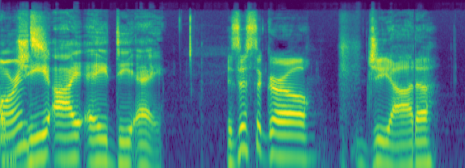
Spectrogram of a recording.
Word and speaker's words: Giada: wife with Jada De Laurentiis?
